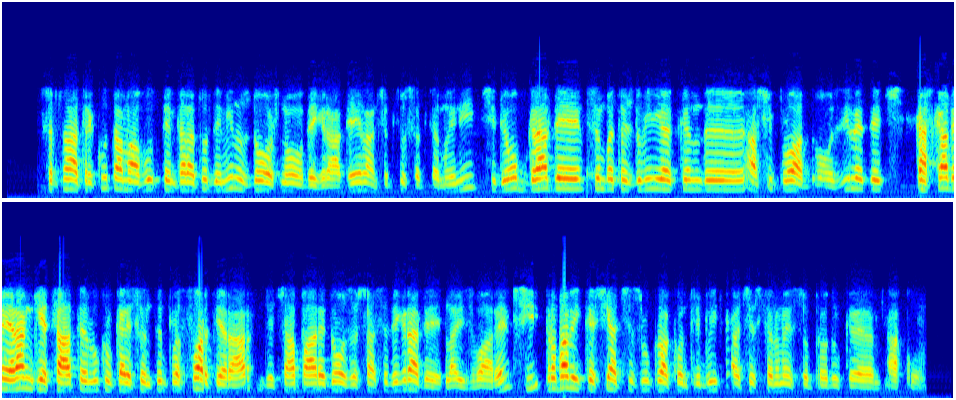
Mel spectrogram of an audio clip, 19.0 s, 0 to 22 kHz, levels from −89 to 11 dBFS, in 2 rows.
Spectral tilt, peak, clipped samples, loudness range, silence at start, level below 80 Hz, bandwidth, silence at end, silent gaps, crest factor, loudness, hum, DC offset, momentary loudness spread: -6.5 dB/octave; 0 dBFS; under 0.1%; 7 LU; 0.45 s; -72 dBFS; 5 kHz; 0.3 s; none; 18 dB; -19 LUFS; none; under 0.1%; 14 LU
